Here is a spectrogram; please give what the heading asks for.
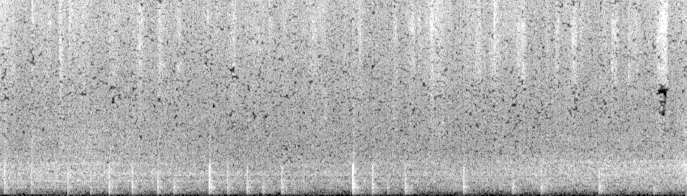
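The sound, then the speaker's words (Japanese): A marker squeaks and taps across a whiteboard in many short, quick strokes, faint and irregular, with no voices. “白板に書くのって難しいなと思って。”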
